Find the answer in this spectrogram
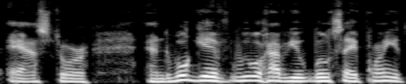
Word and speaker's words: Astor: Is it asked or Aston, the name of the group? Astor, ASTOR, Oh, okay, Services for got it.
